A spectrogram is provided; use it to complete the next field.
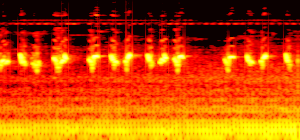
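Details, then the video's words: Sooty-headed bulbul singing in the rapid 'ropel' style, a lure recording: quick bubbly notes about two per second, chattering and uneven in rhythm, over a steady low hum. "TRUCUK GACOR ROPEL MASTERAN PANCINGAN BURUNG TRUCUK"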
